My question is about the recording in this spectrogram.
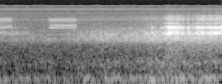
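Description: Wind rushing over the microphone of a paraglider in flight, with a variometer's short repeated electronic beeps, the climb tone, coming in louder and more often near the end.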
